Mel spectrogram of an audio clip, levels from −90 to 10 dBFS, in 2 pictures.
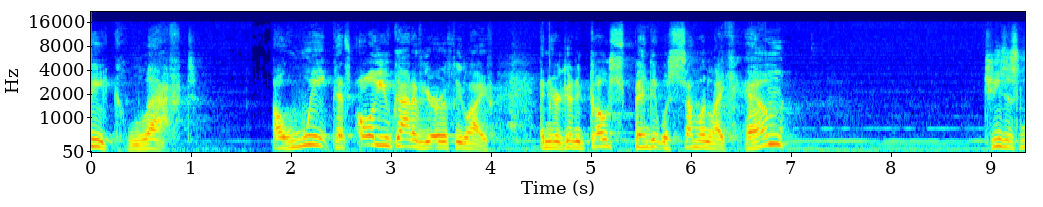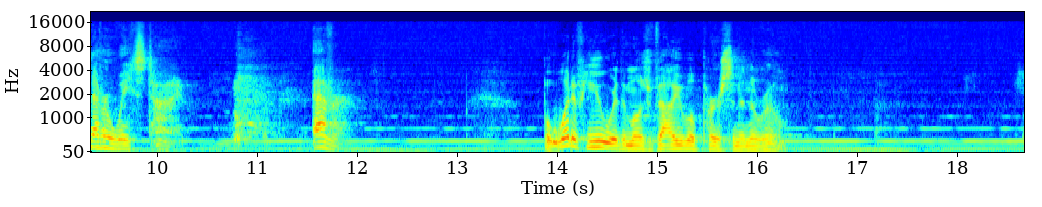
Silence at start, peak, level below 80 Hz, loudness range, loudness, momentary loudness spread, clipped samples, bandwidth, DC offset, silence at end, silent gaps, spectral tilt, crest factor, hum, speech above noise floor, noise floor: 0 s; -2 dBFS; -58 dBFS; 9 LU; -20 LUFS; 23 LU; under 0.1%; 16.5 kHz; under 0.1%; 0 s; none; -5.5 dB/octave; 20 dB; none; 35 dB; -54 dBFS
